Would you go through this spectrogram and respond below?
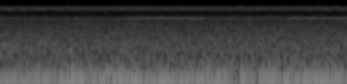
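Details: Crickets in a forest almost at the top of a mountain, recorded live: a continuous shrill high buzz with a lower trill that starts and stops in bursts of about a second, over steady wind in the foliage and trees.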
